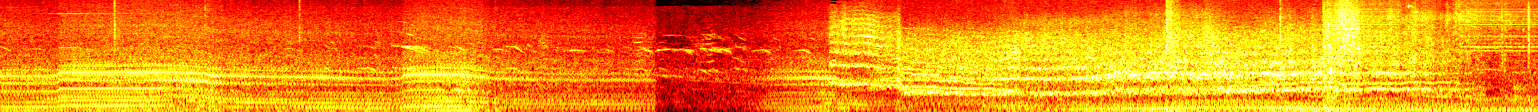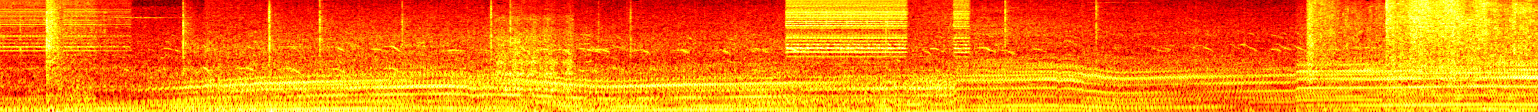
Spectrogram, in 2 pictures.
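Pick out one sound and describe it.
An engine revs loudly, rising and falling in pitch.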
